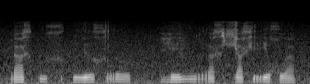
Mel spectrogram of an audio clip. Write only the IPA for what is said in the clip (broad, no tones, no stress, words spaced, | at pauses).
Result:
ɾaxpɯx | lʲɤxrɤ | ɦevurax çaxrʲeχʷa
